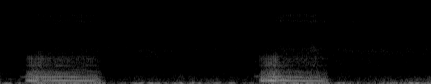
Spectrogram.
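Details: Snoring from Lily, a pet dog: two long, gravelly exhalations with a faint humming tone, separated by a quiet pause of about one and a half seconds.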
